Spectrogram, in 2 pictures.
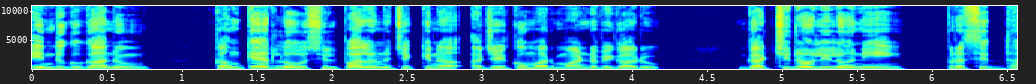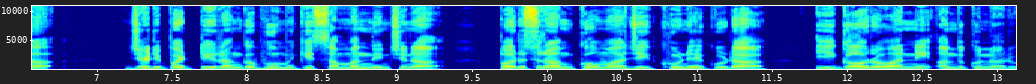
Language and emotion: Telugu, neutral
